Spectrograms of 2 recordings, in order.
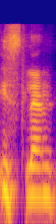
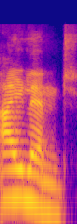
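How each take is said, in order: First: The s is pronounced, sounding like iss-land. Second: The s is silent, sounding like eye-land. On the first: The speaker calls it wrong. "যে ব্যক্তি silent letter সম্পর্কে জানে না, উনি তো এটাকে ইসল্যান্ড পড়ে ফেলবে" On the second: The speaker calls it right. "এখানে এসটা সাইলেন্ট। এই শব্দের উচ্চারণ হচ্ছে আইল্যান্ড।"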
